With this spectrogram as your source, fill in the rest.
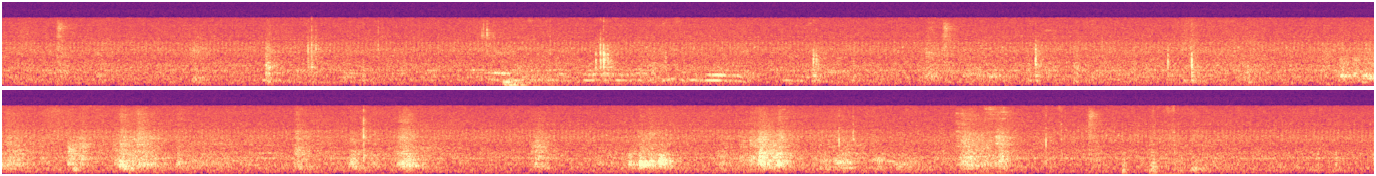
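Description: Small puzzle pieces click and tap softly on a hard tabletop.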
